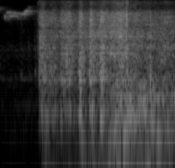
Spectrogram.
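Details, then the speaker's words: Lada Priora engine started after fixing hydraulic lifter knock by draining old oil fully and cranking with oil filter and camshaft sensor removed: quick crank, then smooth even running with no top-end ticking; lifters quiet. "работает отлично вот так работает ребята"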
